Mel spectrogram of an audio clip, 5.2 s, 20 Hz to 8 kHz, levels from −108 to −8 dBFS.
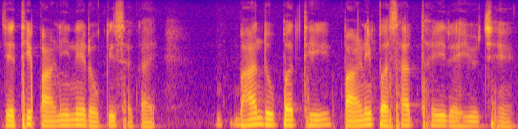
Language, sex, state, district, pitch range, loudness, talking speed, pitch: Gujarati, male, Gujarat, Valsad, 105-125 Hz, -21 LUFS, 125 wpm, 115 Hz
